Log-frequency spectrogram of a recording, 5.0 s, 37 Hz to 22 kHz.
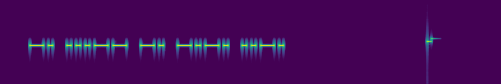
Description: Morse code, heard as a keyed tone, about 24 wpm, 700 Hz. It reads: N3NCF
